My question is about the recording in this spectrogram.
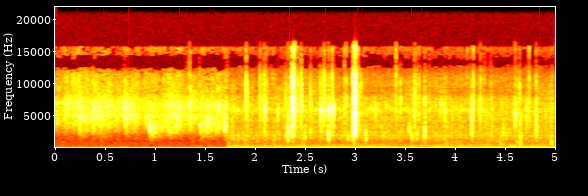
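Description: Shower water running with a steady hiss, then, after a cut less than two seconds in, eggs frying in a pan, sizzling with scattered crackles and pops.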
